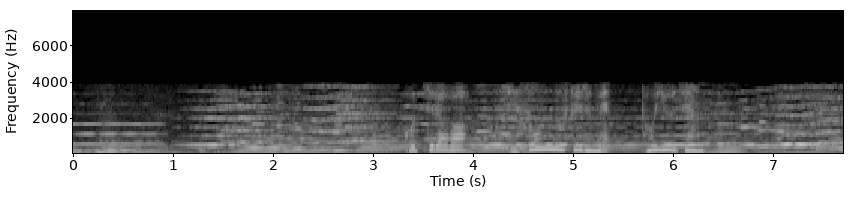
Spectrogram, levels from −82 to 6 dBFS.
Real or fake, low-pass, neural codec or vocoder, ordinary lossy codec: real; 7.2 kHz; none; AAC, 16 kbps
